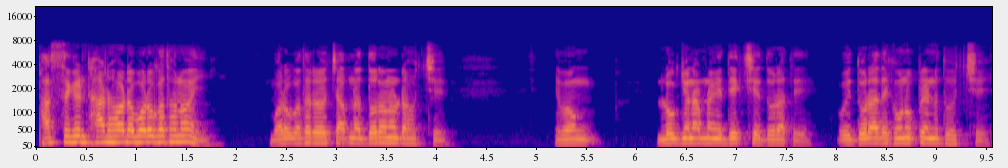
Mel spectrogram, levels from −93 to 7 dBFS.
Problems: none marked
